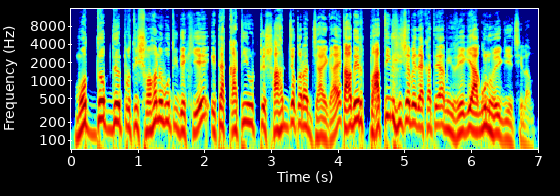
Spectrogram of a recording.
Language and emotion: Bengali, angry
